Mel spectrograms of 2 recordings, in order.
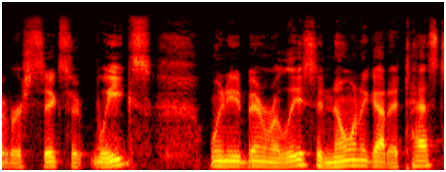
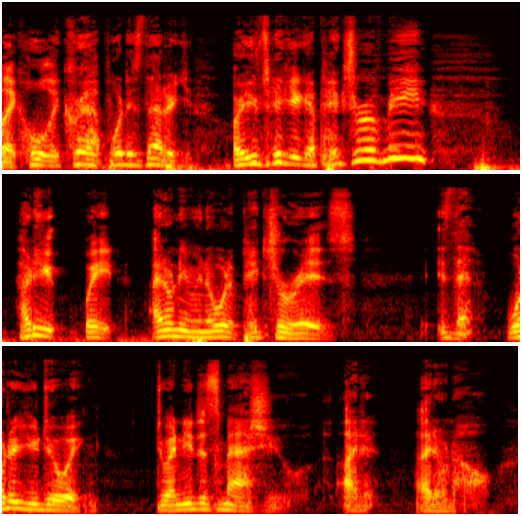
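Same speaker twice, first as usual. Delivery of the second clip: bewildered, startled orc voice, caught off guard; 3 semitones higher than usual. Voicing the orc shown in a picture, in a surprised orc voice. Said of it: "he kind of looks like he's surprised".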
